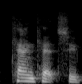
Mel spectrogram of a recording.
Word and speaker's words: Kanketsu: Kanketsu, Kan, and then Ketsu, Ketsu.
